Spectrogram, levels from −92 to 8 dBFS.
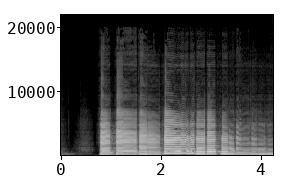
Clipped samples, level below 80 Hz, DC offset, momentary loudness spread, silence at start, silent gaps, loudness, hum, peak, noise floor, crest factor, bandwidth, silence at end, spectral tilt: under 0.1%; -72 dBFS; under 0.1%; 11 LU; 0.8 s; none; -17 LUFS; none; -2 dBFS; -59 dBFS; 16 dB; 18 kHz; 0 s; -3 dB/octave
